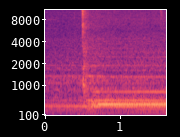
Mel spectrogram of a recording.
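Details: Kennametal Extrude Hone EasyFlow 200 abrasive flow machine on auto start, 100 cubic inch process volume, 3 cycles, bottom cylinder advancing: constant-pitch hydraulic whine with brief hiss at cycle start; running smoothly.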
